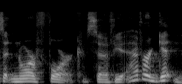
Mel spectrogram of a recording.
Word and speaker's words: Norfolk: Norfork they pronounce it Norfork. So if you ever get there, make sure you pronounce the R.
